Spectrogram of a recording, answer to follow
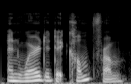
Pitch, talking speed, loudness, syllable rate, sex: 165 Hz, 275 wpm, -15 LUFS, 6.0 syllables/s, female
